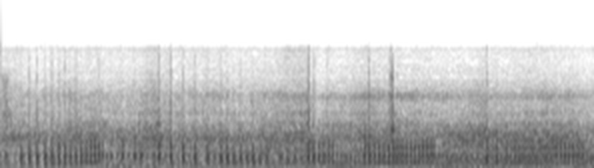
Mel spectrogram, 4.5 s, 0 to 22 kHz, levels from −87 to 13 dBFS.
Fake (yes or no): no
